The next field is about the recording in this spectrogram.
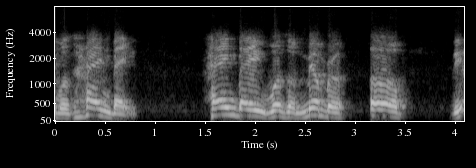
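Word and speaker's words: Hangbe: And hang is spelled H A N GB E. Hang bay.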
